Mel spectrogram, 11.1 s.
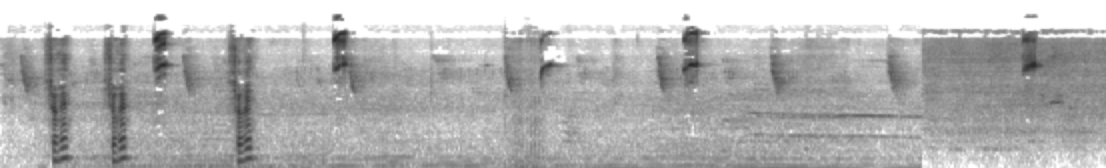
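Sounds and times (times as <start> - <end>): fledgling begging chirps: 0.0 - 2.0, 3.2 - 3.6, 5.0 - 5.7, 6.6 - 7.1, 10.2 - 10.6.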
